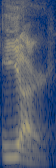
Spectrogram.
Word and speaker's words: heir: এখানে হিয়ার, HEIR, ইয়ার, ইয়ার বা এয়ার বলা হয়, অর্থ হচ্ছে উত্তরাধিকার। তাহলে এখানে এইচের উচ্চারণ নাই, তাহলে কি হবে?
